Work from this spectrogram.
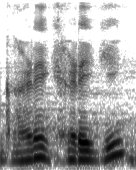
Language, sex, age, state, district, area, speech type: Santali, male, 18-30, West Bengal, Purba Bardhaman, rural, spontaneous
